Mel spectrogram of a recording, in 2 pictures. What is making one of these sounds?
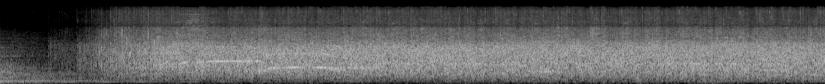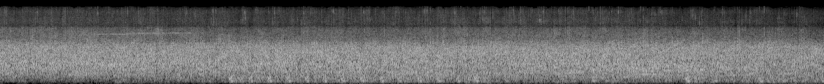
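A large crowd applauds in a large echoing hall.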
